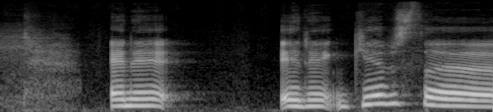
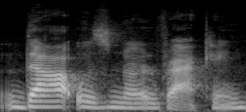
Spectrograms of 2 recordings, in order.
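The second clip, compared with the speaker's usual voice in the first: ordinary talk, nothing marked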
